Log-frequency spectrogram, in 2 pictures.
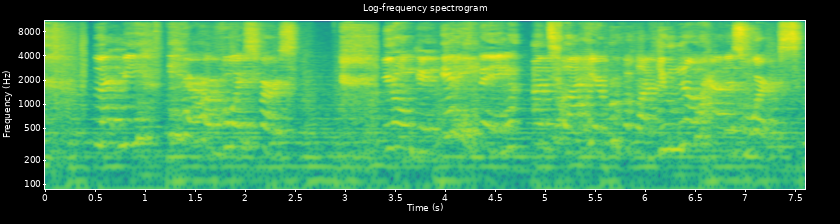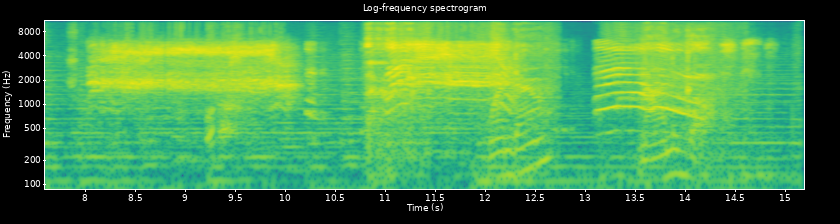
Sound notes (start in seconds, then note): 8.0 baby crying; 9.2 chuckles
